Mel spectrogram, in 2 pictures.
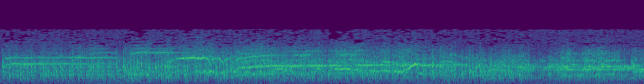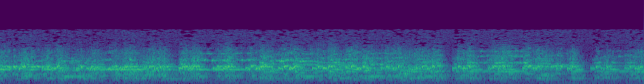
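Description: A horse, the broken-down cayuse Mabel in the radio show Bobby Benson and the BRV Riders, lets out a loud, wavering whinny that rises and falls in pitch, followed by a steady stretch of busier, rougher sound with faint clucking mixed in.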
